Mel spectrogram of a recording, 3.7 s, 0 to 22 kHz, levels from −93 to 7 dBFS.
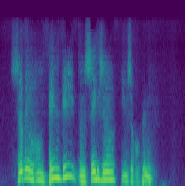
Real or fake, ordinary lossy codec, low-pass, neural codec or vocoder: fake; MP3, 96 kbps; 14.4 kHz; codec, 44.1 kHz, 0.9 kbps, DAC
